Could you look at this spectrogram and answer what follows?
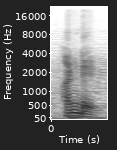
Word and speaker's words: Hyundai: हंडे इज़ the right pronunciation. India में लोग इसको हिंडाई बोलते हैं, बट हंडे इसको जनरली कहा जाता है।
